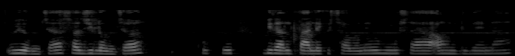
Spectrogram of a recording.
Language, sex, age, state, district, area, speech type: Nepali, female, 30-45, West Bengal, Kalimpong, rural, spontaneous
